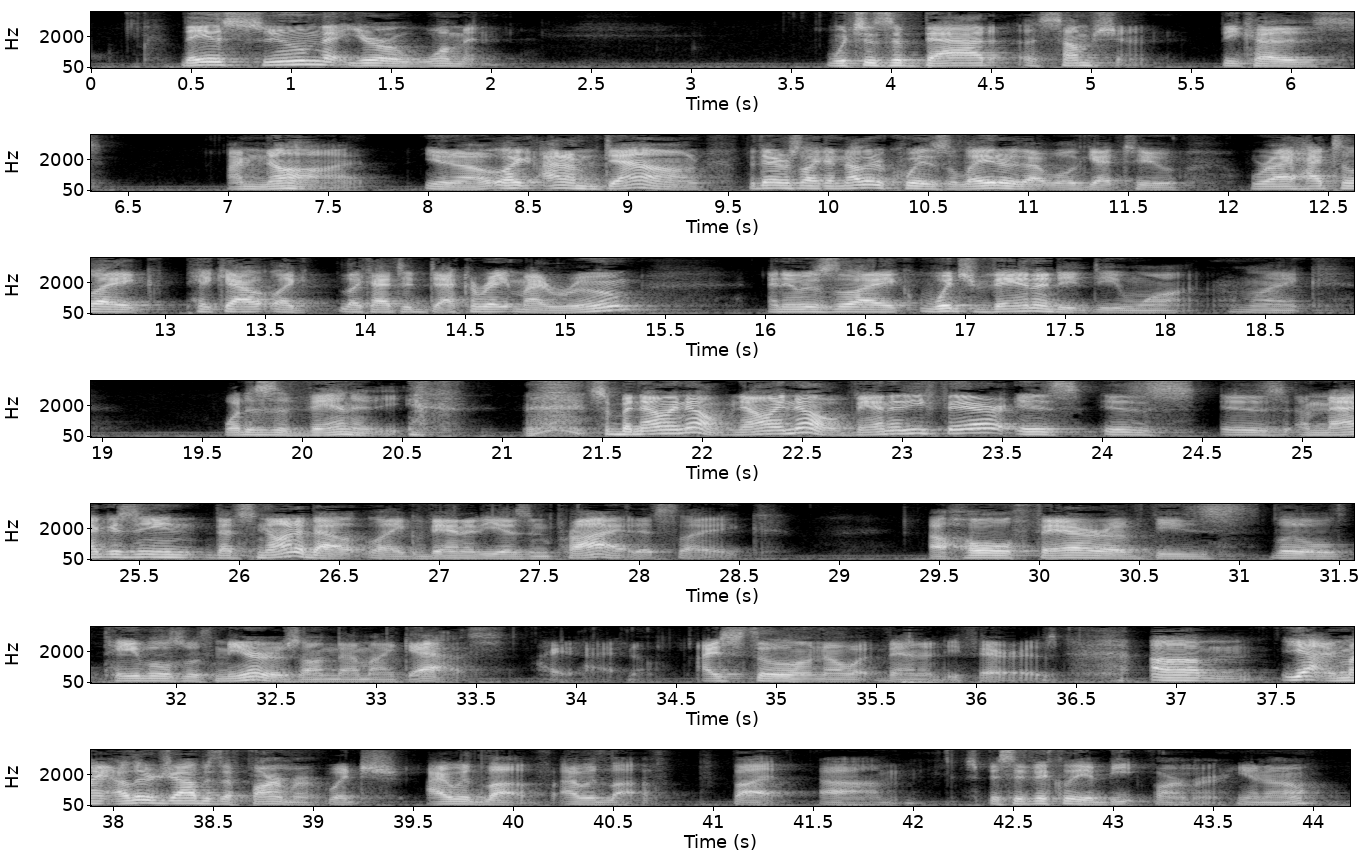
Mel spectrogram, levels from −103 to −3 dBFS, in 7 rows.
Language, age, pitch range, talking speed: English, 20-39, 105-145 Hz, 180 wpm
